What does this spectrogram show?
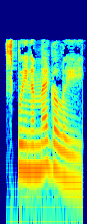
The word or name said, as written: splenomegaly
